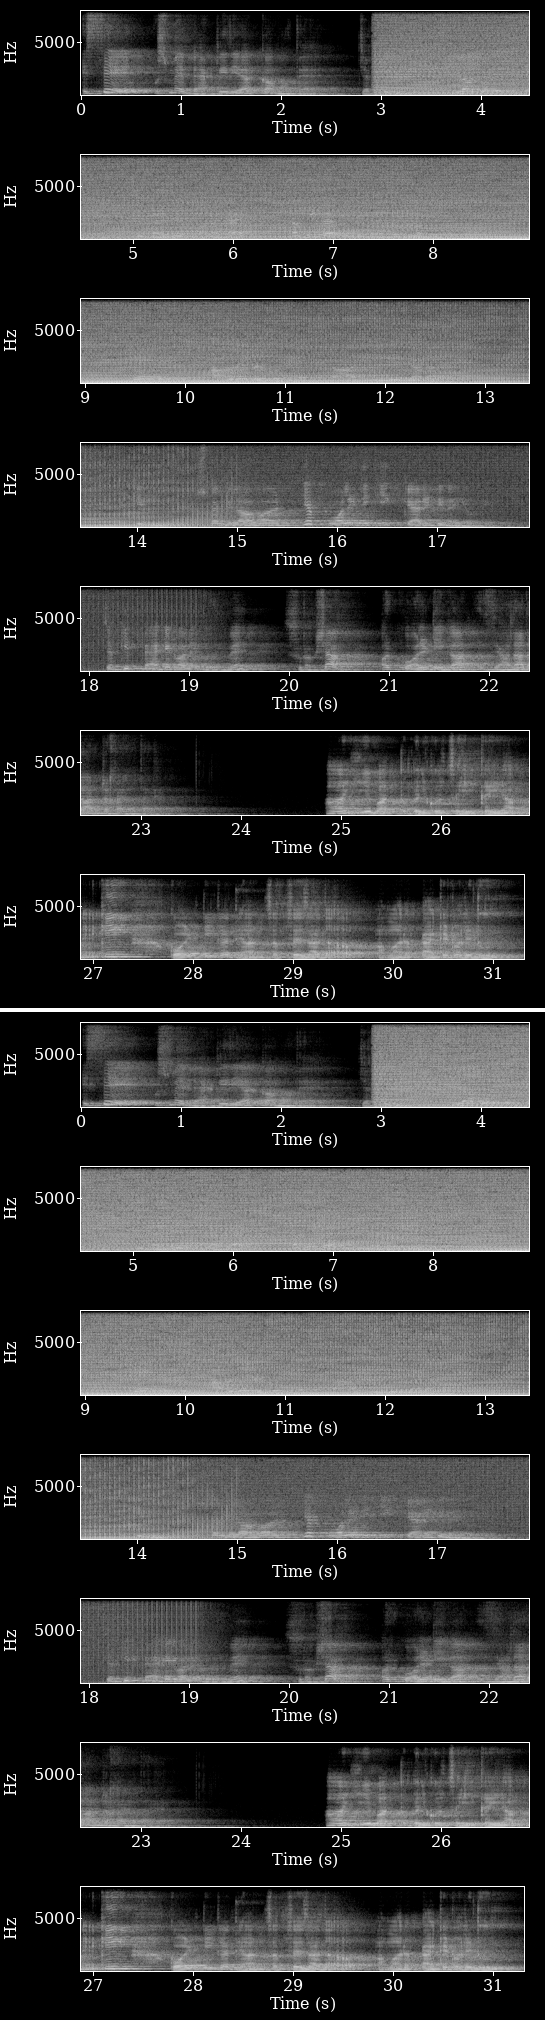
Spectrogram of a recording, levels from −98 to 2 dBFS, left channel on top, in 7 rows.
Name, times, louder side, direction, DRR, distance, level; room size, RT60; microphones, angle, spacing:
voice 1, 0.0-2.4 2.8-3.3 3.6-6.2 6.6-8.6 9.5-9.9 10.4-13.2 13.7-14.2 14.6-17.6 18.2-19.6 20.0-20.6 20.9-23.2, equal, 30° left, 1 dB, 3.5 m, -27 dB
sound 1, 2.9-19.1, right 1 dB, 20° right, 3.0 m, -20 dB
voice 2, 10.2-11.0 24.8-31.0, equal, ahead, 0 dB, 4.1 m, -24 dB
26.5 x 25.0 x 8.8 m, 1.2 s
head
